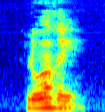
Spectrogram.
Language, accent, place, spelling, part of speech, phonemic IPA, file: French, France, Paris, Loiret, proper noun, /lwa.ʁɛ/, LL-Q150 (fra)-Loiret.wav
- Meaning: 1. Loiret (a department of Centre-Val de Loire, France) 2. Loiret (a left tributary of the Loire in central France, contained completely within the Loiret department)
